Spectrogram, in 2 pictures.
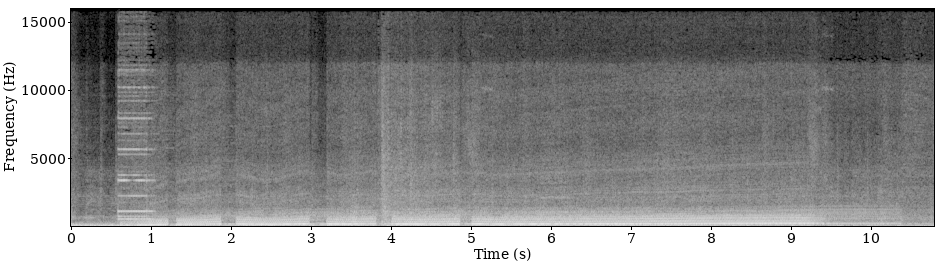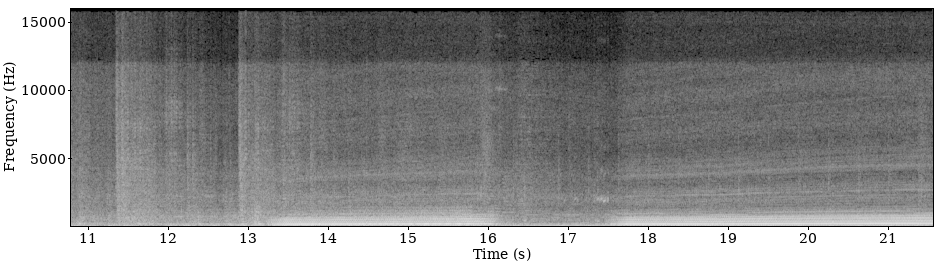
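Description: A sports car engine roars, revving higher as the car speeds up, and drops away briefly when it slows into corners.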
